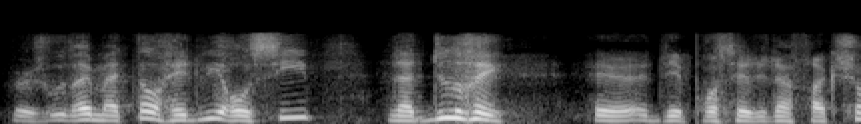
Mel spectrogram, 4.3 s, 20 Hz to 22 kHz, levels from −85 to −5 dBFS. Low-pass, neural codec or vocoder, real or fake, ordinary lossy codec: 7.2 kHz; codec, 16 kHz, 1 kbps, X-Codec, HuBERT features, trained on LibriSpeech; fake; AAC, 32 kbps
